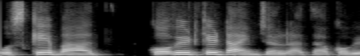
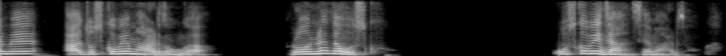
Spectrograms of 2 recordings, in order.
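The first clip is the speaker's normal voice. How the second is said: louder, higher imitation of an angry husband; retold angry threat; 5 semitones higher, 5 dB louder than usual. Husband threatening wife over their crying child, retold angrily. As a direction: throw out the threat as he did, voice raised.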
